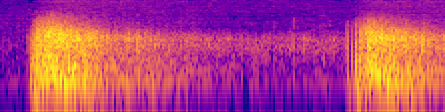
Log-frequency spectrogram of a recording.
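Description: Thompson submachine gun fired semi-automatic: two single shots about a second and a half apart, each dying away slowly in a long echo.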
